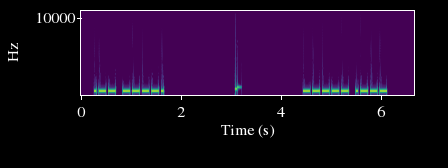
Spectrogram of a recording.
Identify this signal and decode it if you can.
Morse code, heard as a keyed tone, about 25 wpm, 700 Hz. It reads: W 9 0 J
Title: Single-Letter Single-Number 25wpm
